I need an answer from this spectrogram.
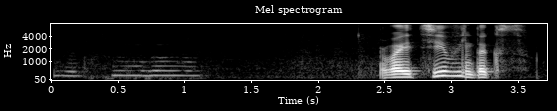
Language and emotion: Russian, neutral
